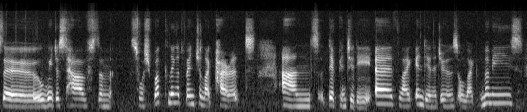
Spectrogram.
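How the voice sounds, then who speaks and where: A woman guest explains her work very slowly, at a medium pitch. Her phrases are simple and halting, unscripted and plainly put. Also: rough recording. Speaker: concept artist, interview guest.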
